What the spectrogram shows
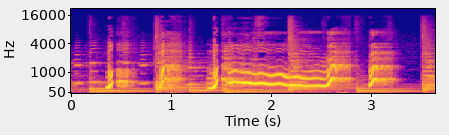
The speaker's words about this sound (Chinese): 小朋友，你们猜这次又是谁的声音呢？没错，就是一只大黄狗的声音。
